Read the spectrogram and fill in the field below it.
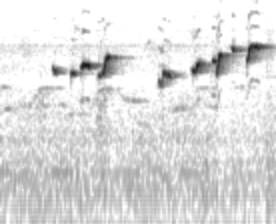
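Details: Melodious black-naped oriole song for luring other birds: two quick phrases of fluty whistled notes, each building from short notes into rising, wavering slurs, the second phrase higher, with nothing else audible.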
